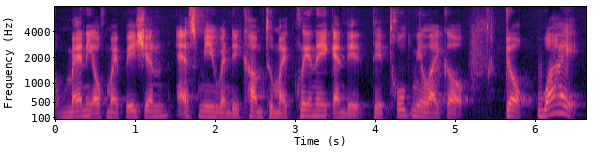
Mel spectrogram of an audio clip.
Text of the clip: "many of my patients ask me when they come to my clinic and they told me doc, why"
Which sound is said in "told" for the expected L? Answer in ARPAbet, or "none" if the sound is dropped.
L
